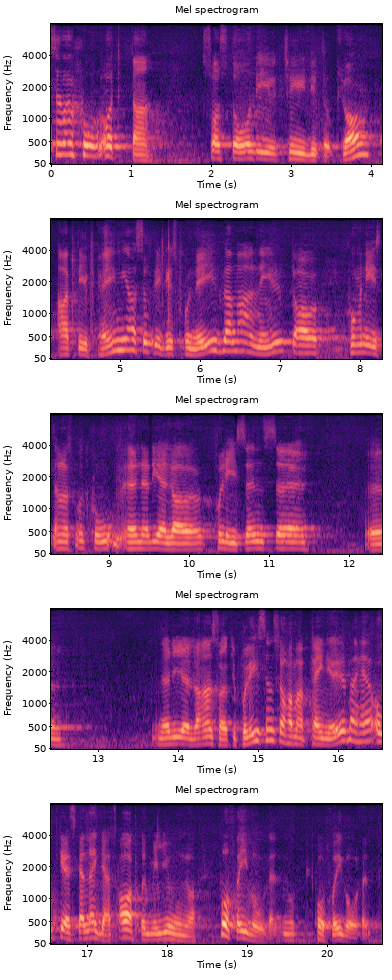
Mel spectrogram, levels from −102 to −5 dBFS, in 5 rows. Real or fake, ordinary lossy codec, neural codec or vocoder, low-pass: fake; none; codec, 16 kHz, 2 kbps, X-Codec, HuBERT features, trained on general audio; none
